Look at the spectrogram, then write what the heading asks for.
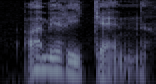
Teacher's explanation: it's really open, this A-I.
